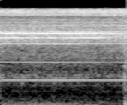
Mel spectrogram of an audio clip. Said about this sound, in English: This one I'm gonna have to drill out just a tiny bit more.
